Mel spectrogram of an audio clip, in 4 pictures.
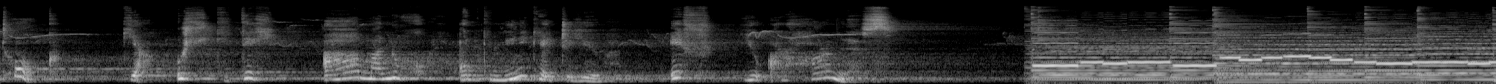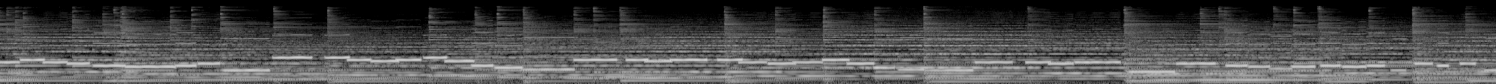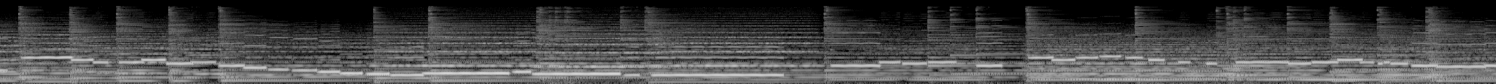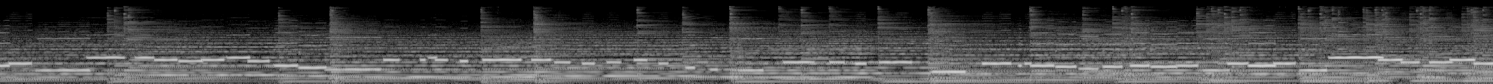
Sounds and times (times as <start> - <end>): Music: 0.0 - 7.8, 9.2 - 59.8.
